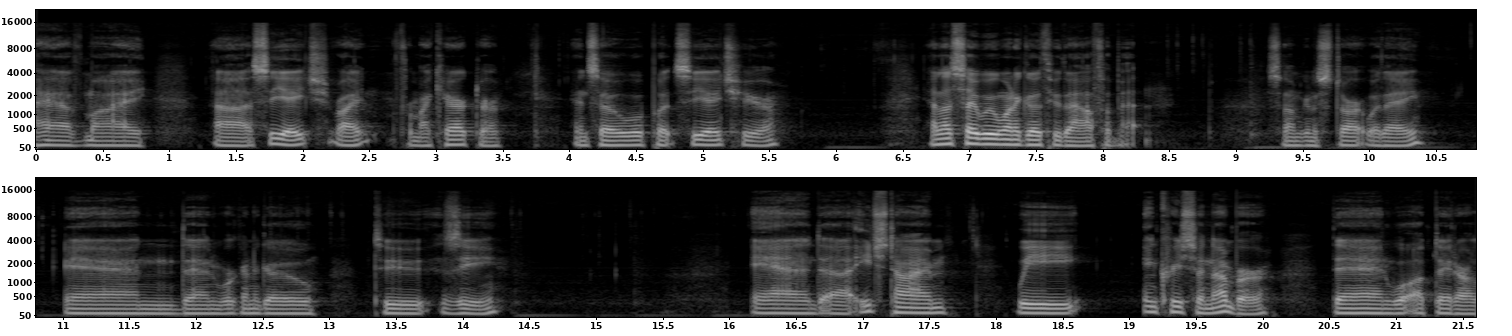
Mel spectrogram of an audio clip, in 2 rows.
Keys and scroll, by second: 5.7-16.0 typing.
